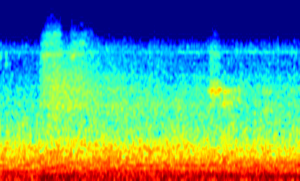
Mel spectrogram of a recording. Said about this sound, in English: Hey, is that a biplane?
